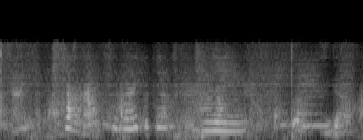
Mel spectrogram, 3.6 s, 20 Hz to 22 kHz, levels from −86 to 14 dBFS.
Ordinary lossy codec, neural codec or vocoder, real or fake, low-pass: none; codec, 44.1 kHz, 0.9 kbps, DAC; fake; 7.2 kHz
